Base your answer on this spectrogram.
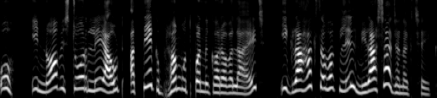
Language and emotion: Maithili, disgusted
